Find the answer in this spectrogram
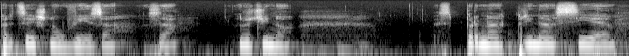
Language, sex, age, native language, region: Slovenian, female, 60+, Slovenian, Gorenjska region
